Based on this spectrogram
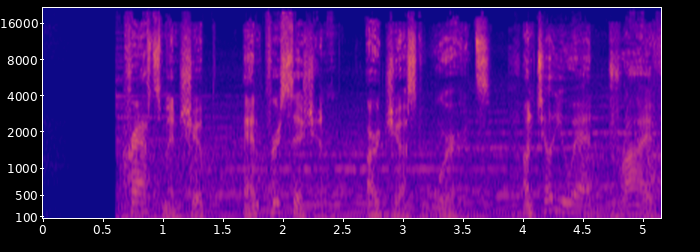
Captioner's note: voiceover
